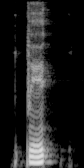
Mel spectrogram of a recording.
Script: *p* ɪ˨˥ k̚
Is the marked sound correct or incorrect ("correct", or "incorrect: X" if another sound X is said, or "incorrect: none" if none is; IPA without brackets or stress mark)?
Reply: correct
